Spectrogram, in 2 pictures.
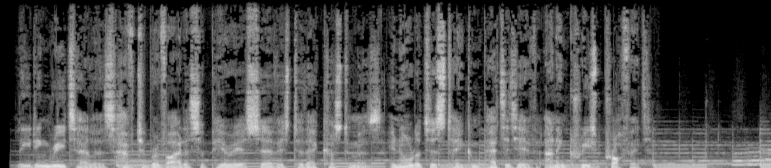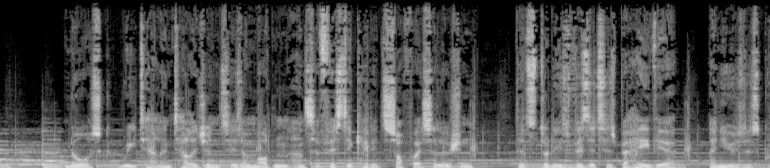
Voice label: corporate

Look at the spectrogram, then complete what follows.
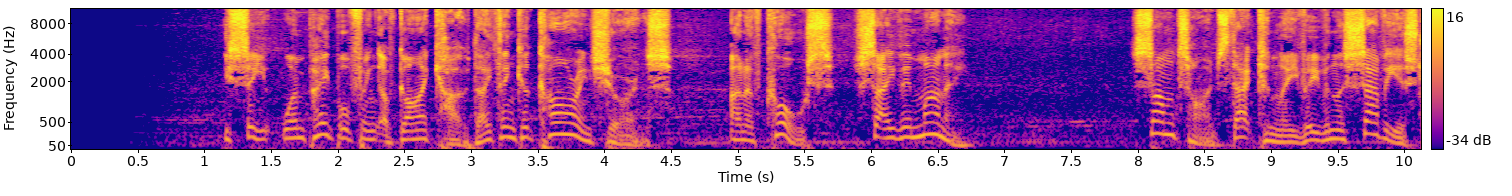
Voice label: cockney

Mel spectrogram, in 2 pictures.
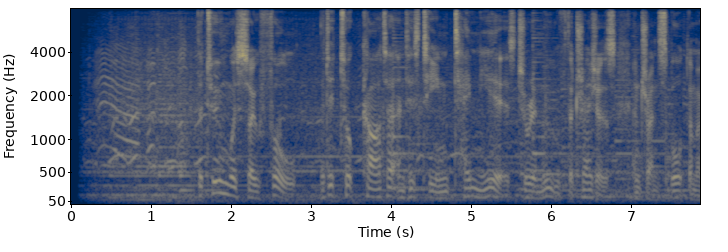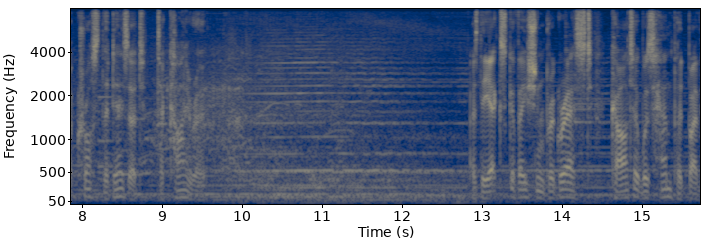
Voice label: narration

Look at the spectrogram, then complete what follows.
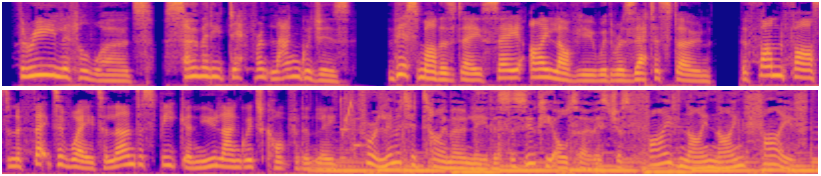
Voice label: commercial

